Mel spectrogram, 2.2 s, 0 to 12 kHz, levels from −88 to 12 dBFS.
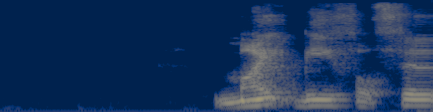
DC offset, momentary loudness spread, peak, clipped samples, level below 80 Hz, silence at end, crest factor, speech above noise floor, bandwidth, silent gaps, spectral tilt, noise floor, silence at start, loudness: under 0.1%; 7 LU; -14 dBFS; under 0.1%; -82 dBFS; 0 s; 22 dB; 51 dB; 11.5 kHz; none; -4 dB/octave; -85 dBFS; 1.1 s; -34 LUFS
